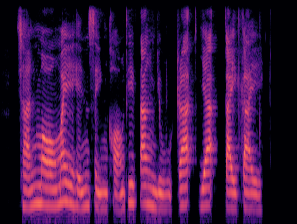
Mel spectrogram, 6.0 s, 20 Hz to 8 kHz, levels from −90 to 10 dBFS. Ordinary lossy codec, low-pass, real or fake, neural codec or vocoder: none; 7.2 kHz; real; none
